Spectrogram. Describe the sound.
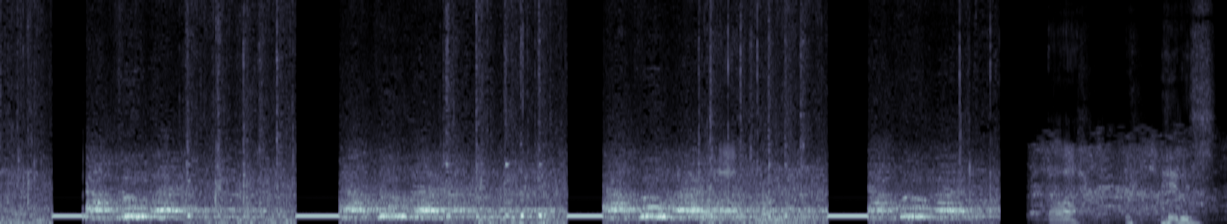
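A loud crowd of fans at Yankee Stadium chants in rhythmic bursts. Steady, mid-pitched beep tones separate the bursts. A few seconds of fainter talking follow at the end.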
